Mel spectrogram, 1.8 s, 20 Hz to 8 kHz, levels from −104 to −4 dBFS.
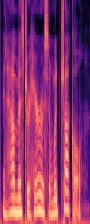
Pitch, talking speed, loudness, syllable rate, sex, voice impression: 185 Hz, 200 wpm, -18 LUFS, 5.6 syllables/s, female, feminine, adult-like, tensed, powerful, clear, fluent, intellectual, calm, elegant, strict, sharp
